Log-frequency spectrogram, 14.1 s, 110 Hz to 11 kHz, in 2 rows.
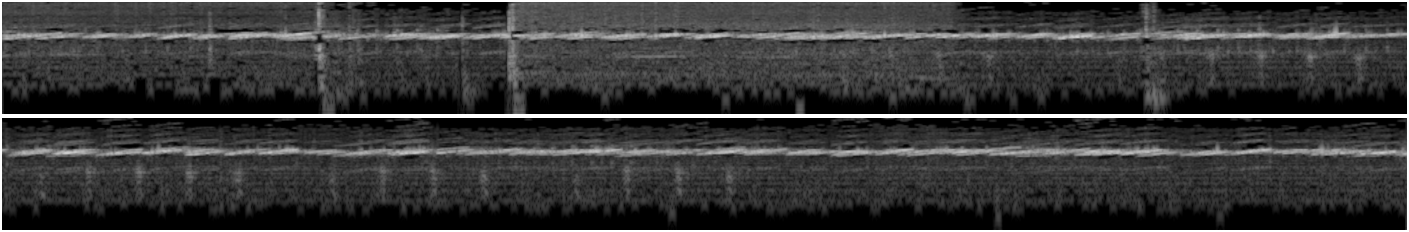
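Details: Chorus of tree frogs by a pond near Hillsborough, North Carolina, on a cold early-March night in 2011, heard from a car: shrill, high peeps pulsing without pause, with loud hissing noise over the first five seconds.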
